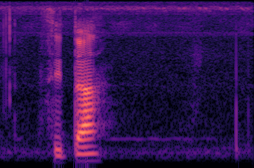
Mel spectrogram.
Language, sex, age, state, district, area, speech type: Santali, male, 30-45, West Bengal, Bankura, rural, read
